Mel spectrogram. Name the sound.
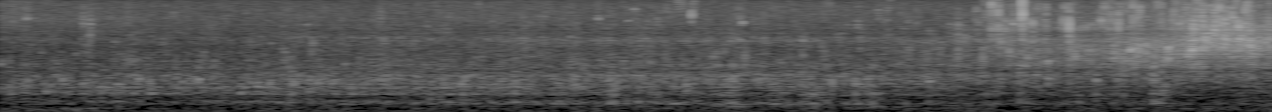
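youtiao dough sticks deep-frying in hot oil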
